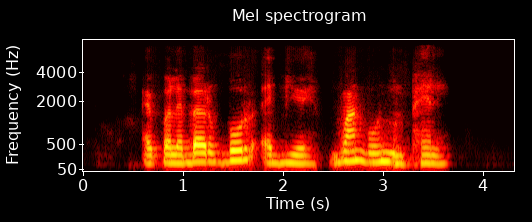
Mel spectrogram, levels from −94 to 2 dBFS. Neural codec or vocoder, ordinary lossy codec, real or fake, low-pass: codec, 16 kHz, 1 kbps, X-Codec, WavLM features, trained on Multilingual LibriSpeech; AAC, 32 kbps; fake; 7.2 kHz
